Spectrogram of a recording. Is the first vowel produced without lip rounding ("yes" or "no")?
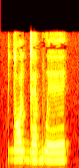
no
